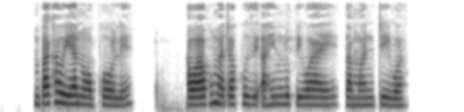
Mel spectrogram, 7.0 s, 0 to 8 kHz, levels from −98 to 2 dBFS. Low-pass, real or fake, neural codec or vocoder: 7.2 kHz; real; none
